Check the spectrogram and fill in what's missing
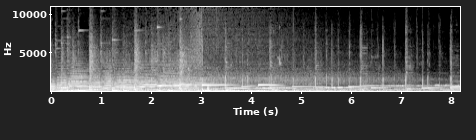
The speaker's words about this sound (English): So it's very windy here. I feel like storming or something. I don't know.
